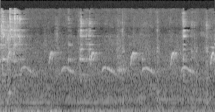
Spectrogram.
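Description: A songbird calling a short, arched chirp over and over, nearly three times a second, with a faint steady low hum underneath.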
